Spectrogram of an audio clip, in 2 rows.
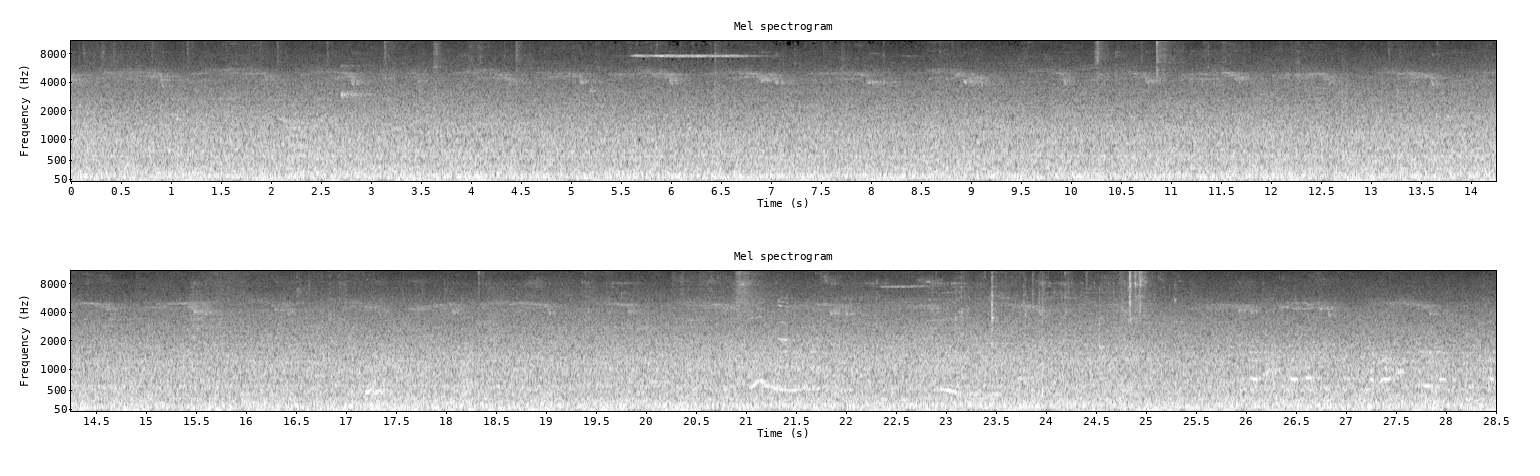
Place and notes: Gare du Midi, Saint-Gilles, Belgique - Platform 3b ambience
Synthetic voices for trains announcement, conversations on the platform, birqs nesting in the steel structure.
Tech Note : Sony PCM-D100 internal microphones, wide position.
Région de Bruxelles-Capitale - Brussels Hoofdstedelijk Gewest, België / Belgique / Belgien, 27 July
